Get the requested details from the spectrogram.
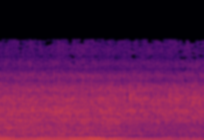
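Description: Mud and water splash as a truck churns through a puddle.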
